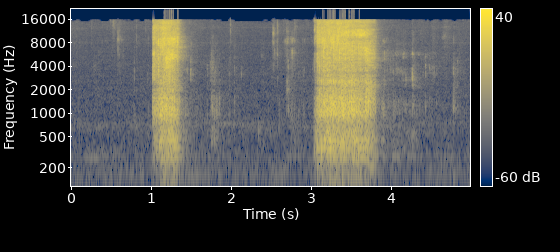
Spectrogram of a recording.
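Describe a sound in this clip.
A young woman slurps noodles loudly, up close.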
